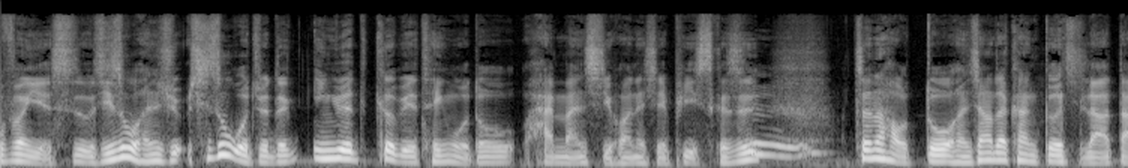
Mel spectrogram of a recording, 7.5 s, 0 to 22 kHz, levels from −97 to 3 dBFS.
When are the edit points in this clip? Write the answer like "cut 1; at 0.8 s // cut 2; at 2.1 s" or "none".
none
